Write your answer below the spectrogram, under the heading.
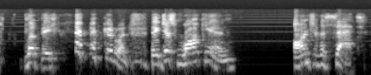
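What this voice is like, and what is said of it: Usual voice. Nothing is said of it.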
